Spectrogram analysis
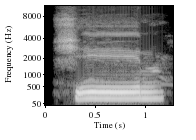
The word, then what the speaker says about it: ش: জিহ্বার মধ্যখান তার বরাবর উপরে তালুর সঙ্গে লাগাইয়া শিন হরফ উচ্চারিত হয়।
